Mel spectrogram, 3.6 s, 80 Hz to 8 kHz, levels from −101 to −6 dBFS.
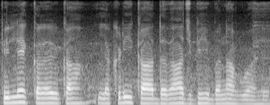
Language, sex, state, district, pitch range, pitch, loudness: Hindi, male, Rajasthan, Bikaner, 130-145 Hz, 135 Hz, -18 LUFS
